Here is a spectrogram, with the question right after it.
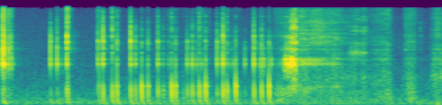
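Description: Long acrylic nails tap and scratch the printed face and open, rimmed back of a small, hollow, black painted wooden box sign with white cupcake/muffin text, lying on carpet. A rapid series of short, bright, clicky taps is heard, then a louder scratchy scrape that fades into softer, hissy scratching.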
